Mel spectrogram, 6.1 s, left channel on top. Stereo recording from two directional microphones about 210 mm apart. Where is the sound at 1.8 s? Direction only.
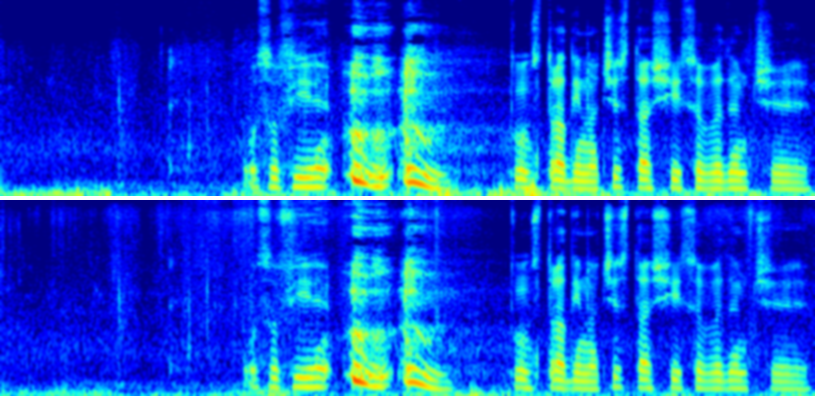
Centre (ahead or behind).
